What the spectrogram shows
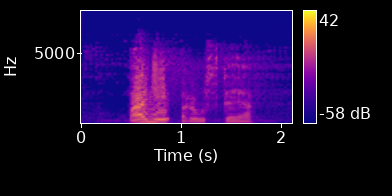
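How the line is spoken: Old man's snort. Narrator (Russian): хмыкнул старик

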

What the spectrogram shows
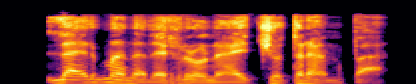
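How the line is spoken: Snapped. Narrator (Spanish): espetó McLaggen

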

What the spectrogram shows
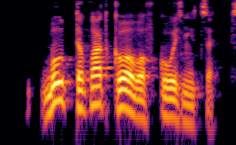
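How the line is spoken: Plain. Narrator (Russian): сказал он тогда

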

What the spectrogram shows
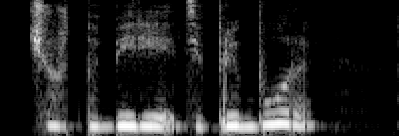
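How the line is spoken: Annoyed muttering. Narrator (Russian): раздосадованно бормотала я

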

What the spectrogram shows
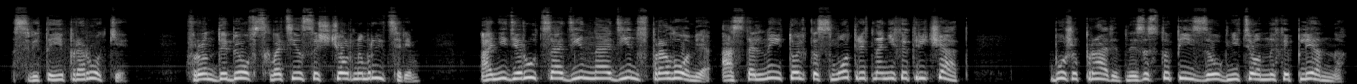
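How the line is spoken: Exclaimed. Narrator (Russian): она воскликнула

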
